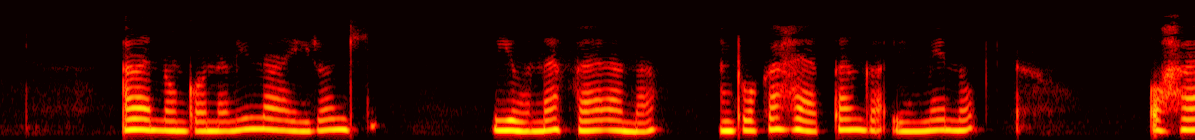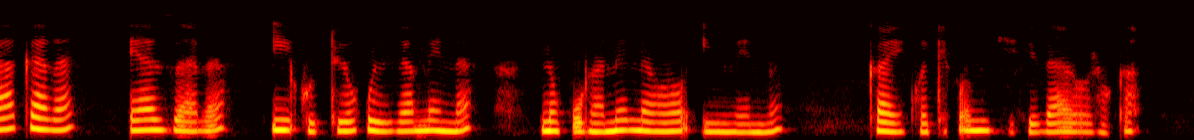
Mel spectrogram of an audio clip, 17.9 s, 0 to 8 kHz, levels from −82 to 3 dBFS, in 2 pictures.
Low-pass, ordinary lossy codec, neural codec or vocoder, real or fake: 7.2 kHz; MP3, 24 kbps; codec, 16 kHz, 2 kbps, FunCodec, trained on LibriTTS, 25 frames a second; fake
